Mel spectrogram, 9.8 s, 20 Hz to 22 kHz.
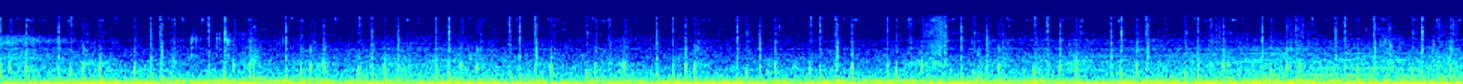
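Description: Rapid, continuous horse hoofbeats from The Witcher 3 video game pound in a steady galloping rhythm, with a dense, slightly synthetic quality and no talking over them.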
